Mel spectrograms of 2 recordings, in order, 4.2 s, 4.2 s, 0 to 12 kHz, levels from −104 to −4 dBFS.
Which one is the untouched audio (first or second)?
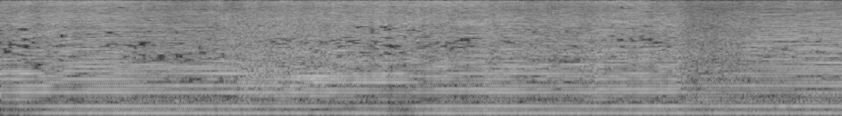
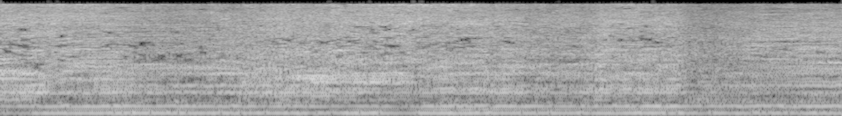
first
